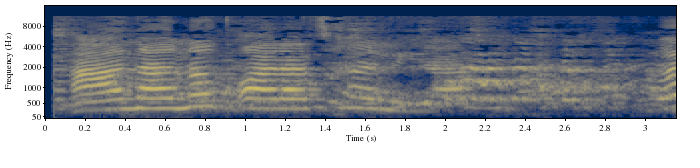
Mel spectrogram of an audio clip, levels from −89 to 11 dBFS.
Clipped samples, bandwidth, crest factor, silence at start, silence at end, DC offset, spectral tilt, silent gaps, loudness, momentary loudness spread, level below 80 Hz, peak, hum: under 0.1%; 11.5 kHz; 16 dB; 0.05 s; 0 s; under 0.1%; -0.5 dB/octave; none; -15 LUFS; 13 LU; -74 dBFS; 0 dBFS; none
